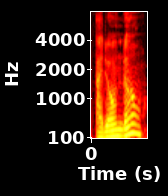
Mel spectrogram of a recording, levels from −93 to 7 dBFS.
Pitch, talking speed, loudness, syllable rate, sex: 155 Hz, 270 wpm, -14 LUFS, 5.5 syllables/s, male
